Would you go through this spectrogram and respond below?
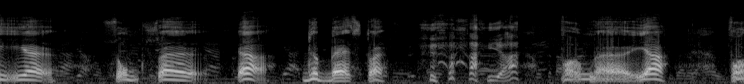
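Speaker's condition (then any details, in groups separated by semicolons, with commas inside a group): Acquired brain injury; serious accident at young age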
